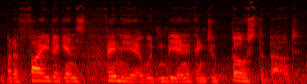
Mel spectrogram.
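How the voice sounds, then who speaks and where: Man acting a confident, high-pitched Viking leader. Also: fairly even intonation, fairly quick, noisy background, close to an everyday voice. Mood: stern, challenging. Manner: mocking, assured, goading. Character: confident, wry, commanding Viking warrior leader. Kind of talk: video game cutscene acting.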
